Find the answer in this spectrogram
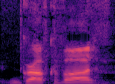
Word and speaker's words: Gravkväde: name for sure now the cool thing about Groff kavod that's how to pronounce it is that the the main guy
